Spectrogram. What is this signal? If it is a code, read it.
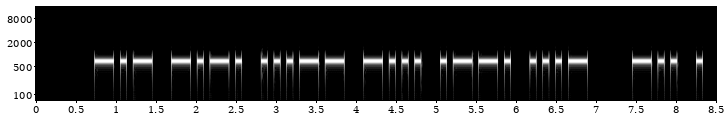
Morse code, heard as a keyed tone, about 15 wpm, 700 Hz. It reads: KC3BPV DE
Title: USA Callsign DE Callsign 15wpm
